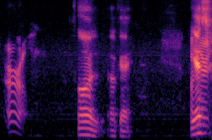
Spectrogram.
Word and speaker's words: URL: That's URL. That's how he spells it. But it's pronounced Earl.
